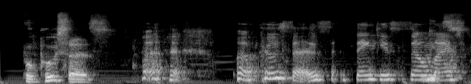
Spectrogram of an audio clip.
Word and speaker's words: pupusas: Papuras? Did I pronounce it correctly? Pupusas.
